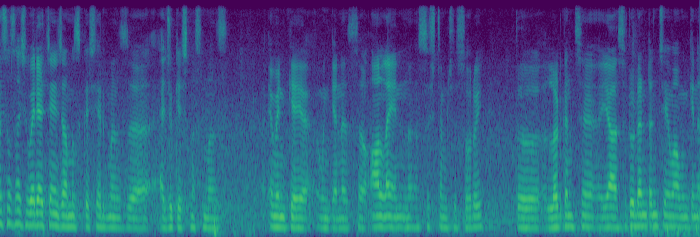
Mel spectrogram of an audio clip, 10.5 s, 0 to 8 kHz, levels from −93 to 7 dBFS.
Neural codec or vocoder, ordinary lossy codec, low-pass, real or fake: none; none; 7.2 kHz; real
